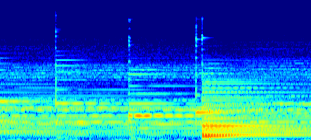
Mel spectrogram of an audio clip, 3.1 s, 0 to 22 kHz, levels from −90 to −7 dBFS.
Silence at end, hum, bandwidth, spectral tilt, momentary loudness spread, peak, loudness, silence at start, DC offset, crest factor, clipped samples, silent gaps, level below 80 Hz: 0 s; none; 13 kHz; -7.5 dB/octave; 12 LU; -16 dBFS; -34 LUFS; 0 s; under 0.1%; 18 dB; under 0.1%; none; -58 dBFS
